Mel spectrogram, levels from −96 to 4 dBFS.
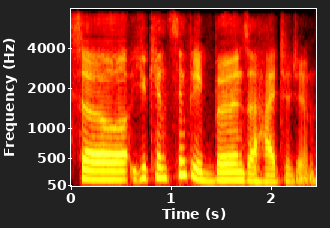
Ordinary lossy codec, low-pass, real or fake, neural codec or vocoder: Opus, 64 kbps; 7.2 kHz; fake; codec, 16 kHz, 1.1 kbps, Voila-Tokenizer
